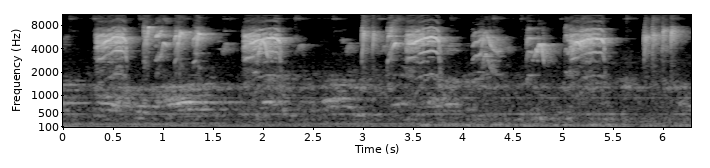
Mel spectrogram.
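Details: Calls of a captive sunbird known locally as sogon, sogok otong or sriganti, used to make other birds answer: dense runs of high, scratchy chirps and bright upslurred whistles, separated by short pauses.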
